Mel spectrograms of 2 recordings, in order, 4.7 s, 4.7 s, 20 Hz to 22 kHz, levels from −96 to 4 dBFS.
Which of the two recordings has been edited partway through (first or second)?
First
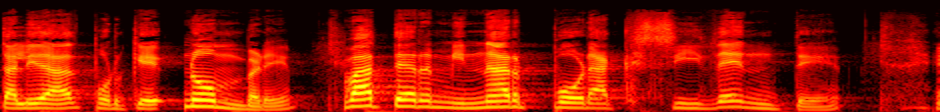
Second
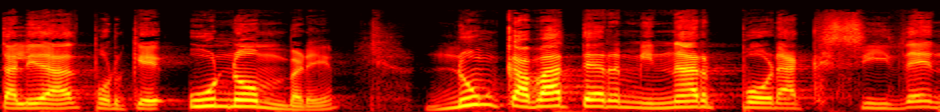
first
